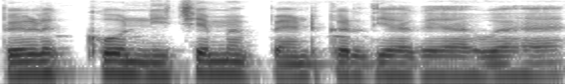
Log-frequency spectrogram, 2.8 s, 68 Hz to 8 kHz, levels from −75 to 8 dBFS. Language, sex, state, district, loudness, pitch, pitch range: Hindi, male, Jharkhand, Deoghar, -15 LUFS, 115 Hz, 110-120 Hz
